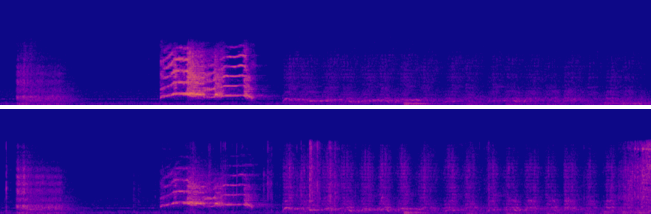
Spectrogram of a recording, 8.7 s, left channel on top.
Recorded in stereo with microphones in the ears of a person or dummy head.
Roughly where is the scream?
Left.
